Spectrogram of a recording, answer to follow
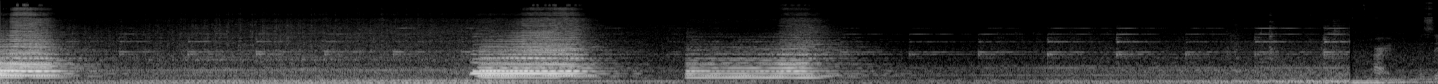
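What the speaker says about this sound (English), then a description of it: "It's about to start blasting the horn and stuff." A train horn blasts twice nearby, long loud chords separated by a pause, over the steady rumble of an idling locomotive.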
